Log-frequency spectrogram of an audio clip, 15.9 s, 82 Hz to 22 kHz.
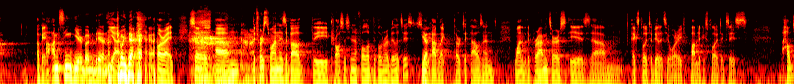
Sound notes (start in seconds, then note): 3.8 laughs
